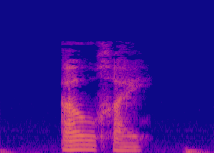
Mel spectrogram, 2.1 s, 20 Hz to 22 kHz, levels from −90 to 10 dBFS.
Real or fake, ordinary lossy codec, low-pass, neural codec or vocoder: real; MP3, 32 kbps; 7.2 kHz; none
